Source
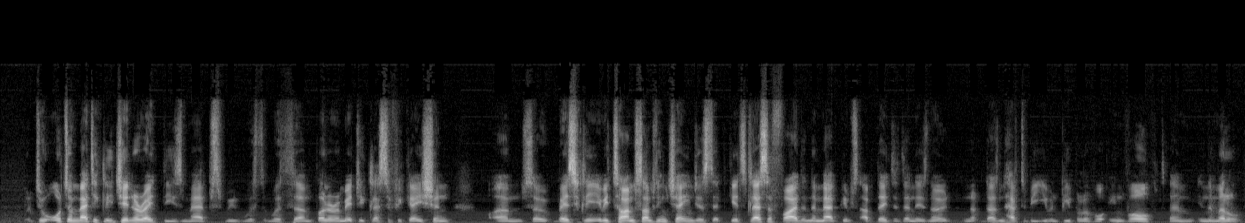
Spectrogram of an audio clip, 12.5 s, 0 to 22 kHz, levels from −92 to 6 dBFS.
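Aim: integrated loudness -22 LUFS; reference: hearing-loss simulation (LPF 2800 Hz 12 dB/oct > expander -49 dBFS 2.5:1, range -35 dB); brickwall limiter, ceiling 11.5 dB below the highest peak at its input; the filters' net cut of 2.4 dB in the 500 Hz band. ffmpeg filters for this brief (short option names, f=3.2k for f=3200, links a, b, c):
-af "equalizer=f=500:t=o:g=-3,alimiter=limit=-13.5dB:level=0:latency=1,lowpass=2.8k,agate=range=-35dB:threshold=-49dB:ratio=2.5,volume=9.5dB"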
